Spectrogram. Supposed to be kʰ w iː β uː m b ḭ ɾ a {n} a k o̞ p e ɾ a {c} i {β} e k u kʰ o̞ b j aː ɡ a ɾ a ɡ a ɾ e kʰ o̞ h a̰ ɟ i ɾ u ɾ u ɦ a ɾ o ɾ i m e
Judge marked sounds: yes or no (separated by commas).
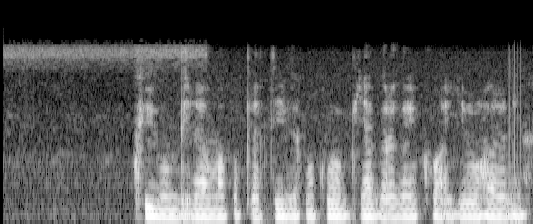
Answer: no, no, no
